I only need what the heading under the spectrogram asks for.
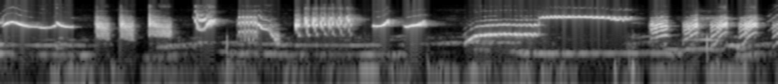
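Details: Phone recording of Asian pied starling song meant to prompt quiet starlings to sing: varied slurred whistles, grating rattles, a rising whistle leading into a long high sustained note, then quick descending chirps.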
